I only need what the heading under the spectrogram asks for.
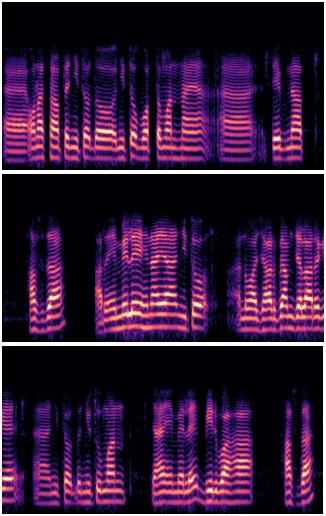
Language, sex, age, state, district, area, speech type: Santali, male, 30-45, West Bengal, Jhargram, rural, conversation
